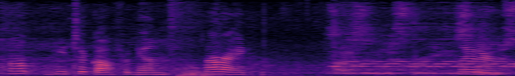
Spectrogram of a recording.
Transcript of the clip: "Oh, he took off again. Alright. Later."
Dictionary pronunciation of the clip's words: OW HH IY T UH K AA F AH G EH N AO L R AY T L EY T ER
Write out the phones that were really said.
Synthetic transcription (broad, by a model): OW HH IY T UH K AA F AH G EH N AO L R AY T L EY T ER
